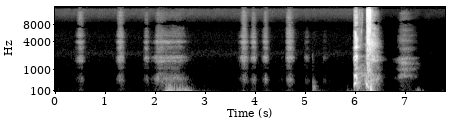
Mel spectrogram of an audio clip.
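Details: Sneezing with pre-sneeze breath hitching during a cold, tickly nose: repeated quick catching inhalations as a sneeze builds and stalls, then a double sneeze near the end; stuck cold sneezes.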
